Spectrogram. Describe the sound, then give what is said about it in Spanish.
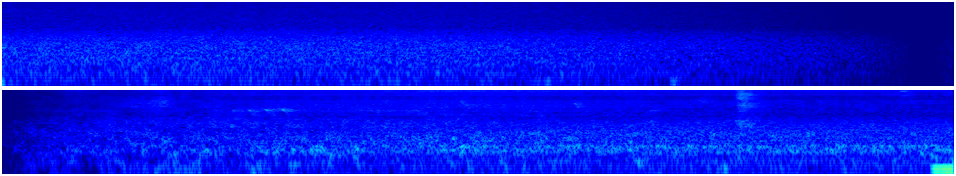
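Steady rushing of river water, a dense continuous wash of noise that briefly fades to near silence midway before swelling back to full strength. No voices are heard. “Y luego siguen atentos del río que suena.”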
